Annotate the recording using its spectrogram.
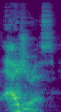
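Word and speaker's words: aurum: and so I believe gold a used is pronounced a Juris and a Juris meaning gold au and so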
